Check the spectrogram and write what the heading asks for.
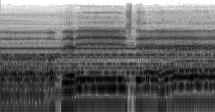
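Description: Thracian folk music: the steady drone of a gaida bagpipe under a slow, ornamented melody, with a singer drawing out a long, wavering note.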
